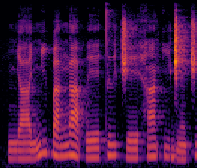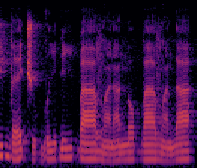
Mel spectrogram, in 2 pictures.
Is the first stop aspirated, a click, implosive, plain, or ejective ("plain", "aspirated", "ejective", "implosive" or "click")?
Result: implosive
